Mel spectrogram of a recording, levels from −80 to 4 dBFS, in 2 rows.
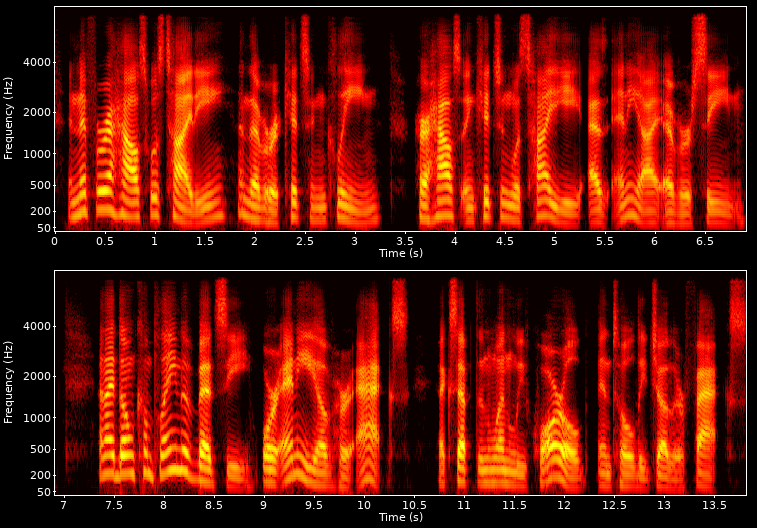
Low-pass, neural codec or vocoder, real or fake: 7.2 kHz; codec, 16 kHz, 0.3 kbps, FocalCodec; fake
